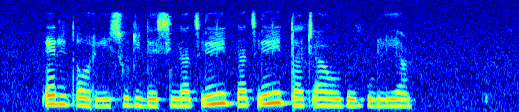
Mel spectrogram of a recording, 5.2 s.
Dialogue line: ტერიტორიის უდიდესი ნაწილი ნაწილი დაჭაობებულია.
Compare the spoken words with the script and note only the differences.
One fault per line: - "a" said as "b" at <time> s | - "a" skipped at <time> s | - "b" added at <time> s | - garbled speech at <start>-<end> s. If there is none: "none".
none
